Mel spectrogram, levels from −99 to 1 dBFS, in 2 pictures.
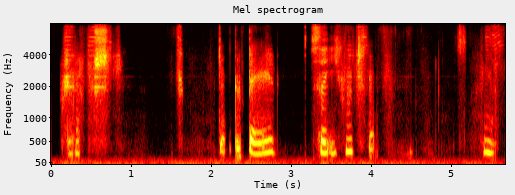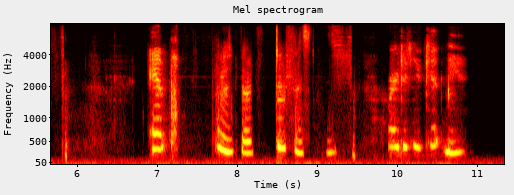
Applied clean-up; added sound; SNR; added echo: neural diffusion model UNIVERSE++.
